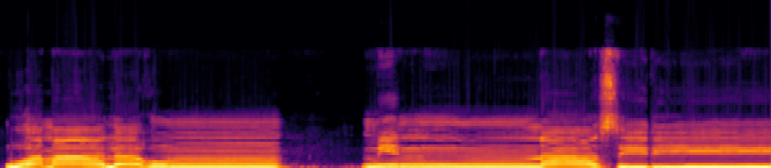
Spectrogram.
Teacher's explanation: ওয়াকফের কারণে 3 আলিফ টান দিব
